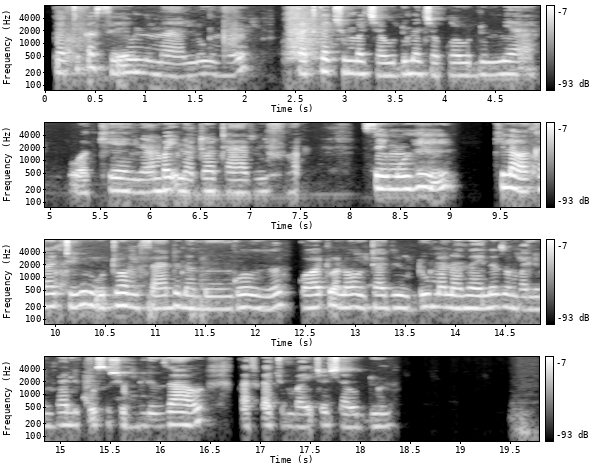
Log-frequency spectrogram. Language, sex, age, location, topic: Swahili, female, 18-24, Kisii, government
